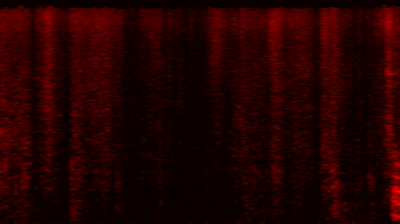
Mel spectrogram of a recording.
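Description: Faint rustling of a fabric project bag, a Heather Bag style, as its top is folded down by hand into a basket shape.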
